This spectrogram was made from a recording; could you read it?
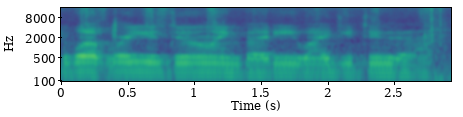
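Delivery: normal talking voice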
